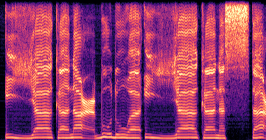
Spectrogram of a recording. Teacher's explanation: Sin memiliki sifat rikhawah atau rakhawah yang bermakna alirannya itu jauh lebih lama atau panjang dibandingkan tadi ain yang bersifat tawassud ya. Jadi kalau tawasul itu mengalirnya sedang.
